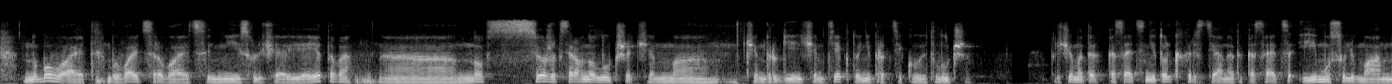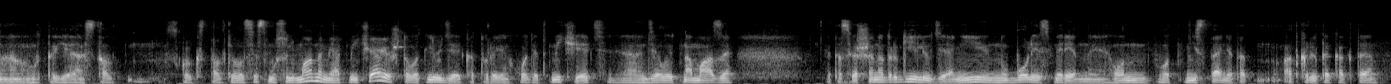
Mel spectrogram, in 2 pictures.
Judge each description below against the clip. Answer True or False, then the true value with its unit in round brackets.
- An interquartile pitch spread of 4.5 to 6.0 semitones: False (3.3 semitones)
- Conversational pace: True (140 wpm)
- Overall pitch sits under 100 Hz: True (90 Hz)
